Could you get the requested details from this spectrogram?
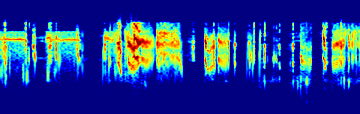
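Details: Choppy bursts of high twitters and buzzy trills from a white-nest swiftlet lure call used for swiftlet houses in East Kalimantan, separated by short silences.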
